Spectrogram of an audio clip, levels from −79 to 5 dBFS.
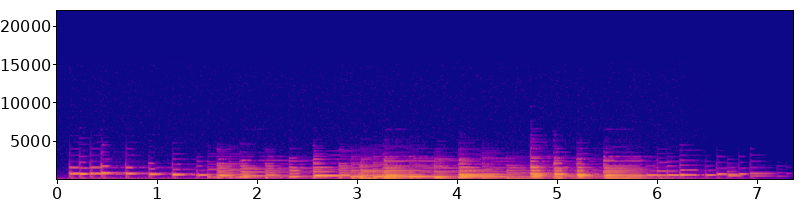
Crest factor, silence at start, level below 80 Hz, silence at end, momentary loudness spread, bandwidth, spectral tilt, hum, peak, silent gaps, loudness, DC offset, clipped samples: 18 dB; 0.1 s; -52 dBFS; 0.2 s; 11 LU; 7.2 kHz; -8 dB/octave; none; -8 dBFS; none; -25 LUFS; under 0.1%; under 0.1%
